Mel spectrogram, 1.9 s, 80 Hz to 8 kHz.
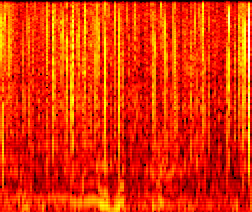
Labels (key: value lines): label: biophony, cascading saw
recorder: SoundTrap 600 or HydroMoth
